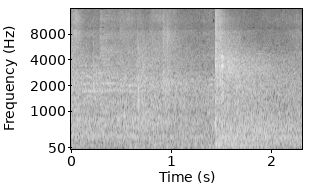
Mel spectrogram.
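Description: A single sharp thud about one and a half seconds in, from an impact in ice hockey play, ringing briefly in the arena, over a background murmur of voices.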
